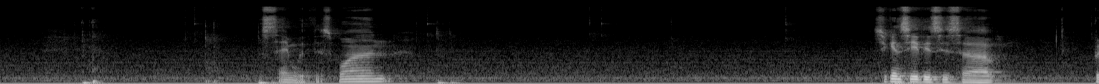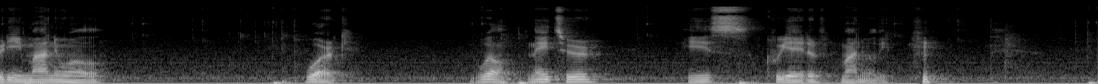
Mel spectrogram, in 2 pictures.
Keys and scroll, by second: 0.8 g, 2.6 e, 4.4 e, 8.9 e, 11.2 e, 13.7 g, 16.2 e, 18.4 e, 21.8 g.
